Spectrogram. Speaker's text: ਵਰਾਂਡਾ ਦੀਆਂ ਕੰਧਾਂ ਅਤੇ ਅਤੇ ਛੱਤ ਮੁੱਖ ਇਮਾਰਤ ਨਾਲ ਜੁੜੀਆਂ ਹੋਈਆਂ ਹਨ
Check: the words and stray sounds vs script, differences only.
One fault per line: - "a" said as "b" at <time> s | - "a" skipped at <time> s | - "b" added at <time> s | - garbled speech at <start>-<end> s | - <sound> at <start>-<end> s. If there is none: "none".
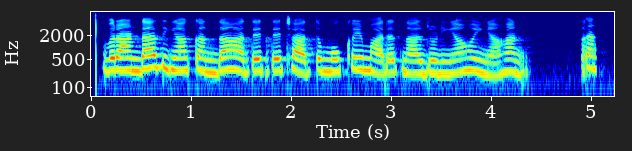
- laugh at 4.9-5.1 s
